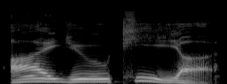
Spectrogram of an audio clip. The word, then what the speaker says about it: Ayutthaya: Ayutthaya.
